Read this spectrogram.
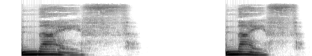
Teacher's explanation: Say nay clearly, then a soft F, knife.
